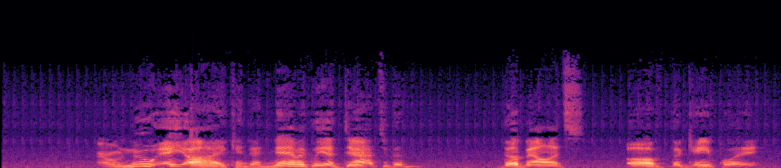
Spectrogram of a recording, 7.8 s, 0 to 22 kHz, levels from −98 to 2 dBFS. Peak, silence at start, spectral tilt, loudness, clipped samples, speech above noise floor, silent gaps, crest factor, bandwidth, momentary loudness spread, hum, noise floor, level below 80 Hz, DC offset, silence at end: 0 dBFS; 1 s; -5 dB/octave; -17 LUFS; under 0.1%; 33 dB; none; 18 dB; 13.5 kHz; 16 LU; none; -50 dBFS; -62 dBFS; under 0.1%; 0.25 s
